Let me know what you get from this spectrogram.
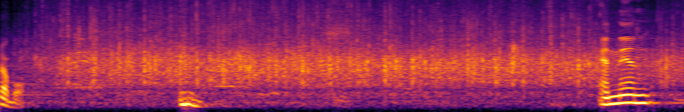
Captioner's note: clapping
